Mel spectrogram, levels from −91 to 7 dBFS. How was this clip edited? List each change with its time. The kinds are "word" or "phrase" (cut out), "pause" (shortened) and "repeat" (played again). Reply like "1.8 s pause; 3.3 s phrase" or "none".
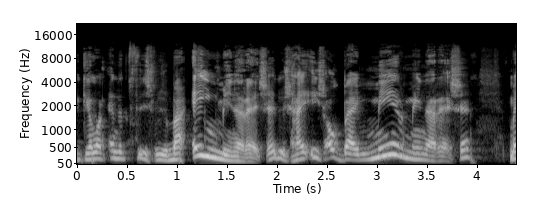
none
